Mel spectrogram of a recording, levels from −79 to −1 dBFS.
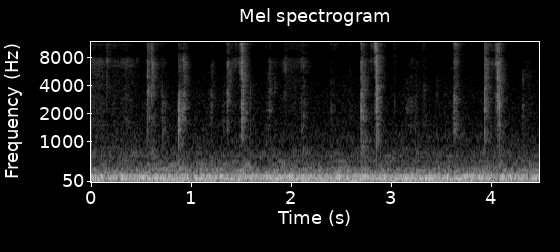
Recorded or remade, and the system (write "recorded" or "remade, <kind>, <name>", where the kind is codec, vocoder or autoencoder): remade, vocoder, BigVGAN v2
